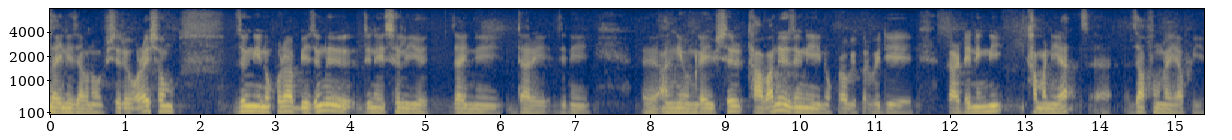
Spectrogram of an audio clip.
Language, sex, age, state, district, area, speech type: Bodo, male, 30-45, Assam, Kokrajhar, rural, spontaneous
